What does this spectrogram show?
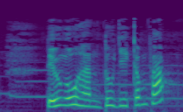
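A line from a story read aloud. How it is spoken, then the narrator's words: Terrified shriek. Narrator (Vietnamese): cô gái giống như là thấy quỷ, hoảng hốt thất thanh kêu lên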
